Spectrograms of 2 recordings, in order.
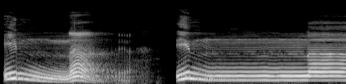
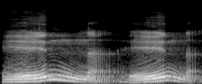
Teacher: ini yang menjadi catatan juga huruf hamzahnya Jangan sampai hilang Jangan sampai hang ya jangan sampai hang atau hilang dibacanya itu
